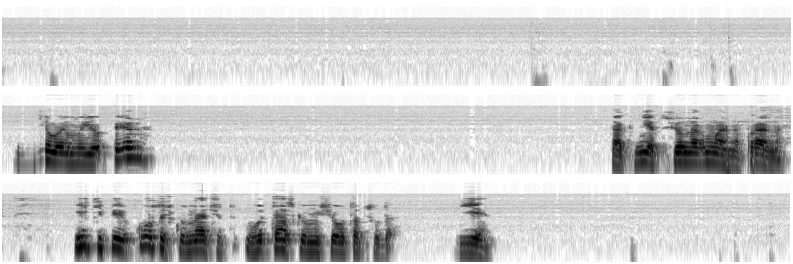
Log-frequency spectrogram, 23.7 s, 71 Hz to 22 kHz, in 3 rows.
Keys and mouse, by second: 5.3 KP_1, 6.9 shift+middle click, 8.9 r, 15.4 ctrl+z, 17.3 click, 19.5 e, 23.5 click.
